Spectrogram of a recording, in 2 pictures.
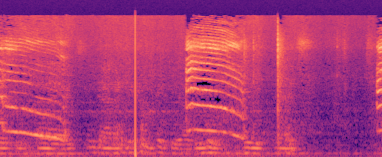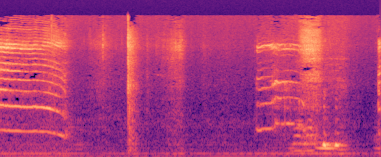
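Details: Kitten shut inside a closed bathroom, wanting out, gives loud drawn-out meows with rich harmonics, each falling in pitch, repeated about every two seconds, with sharp knocks and faint background noise between calls.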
